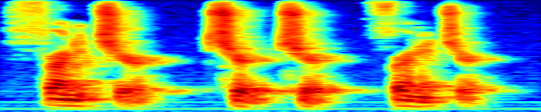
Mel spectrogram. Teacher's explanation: Also, remember this word, furniture, you have that T-U in the middle. We pronounce it ch like chicken.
